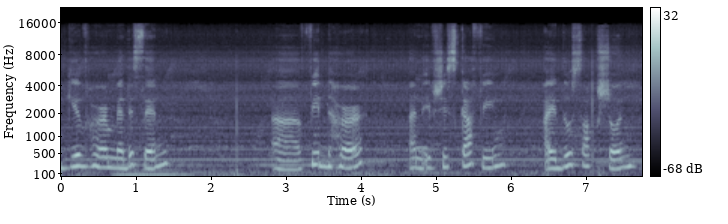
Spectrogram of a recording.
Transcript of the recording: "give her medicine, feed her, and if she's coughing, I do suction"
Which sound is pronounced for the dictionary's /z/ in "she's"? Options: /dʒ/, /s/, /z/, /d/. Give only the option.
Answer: /s/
